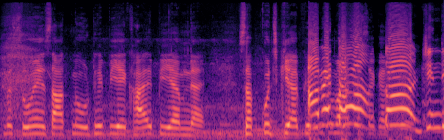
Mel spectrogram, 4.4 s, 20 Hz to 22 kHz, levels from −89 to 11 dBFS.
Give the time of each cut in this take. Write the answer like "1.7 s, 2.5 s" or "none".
none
